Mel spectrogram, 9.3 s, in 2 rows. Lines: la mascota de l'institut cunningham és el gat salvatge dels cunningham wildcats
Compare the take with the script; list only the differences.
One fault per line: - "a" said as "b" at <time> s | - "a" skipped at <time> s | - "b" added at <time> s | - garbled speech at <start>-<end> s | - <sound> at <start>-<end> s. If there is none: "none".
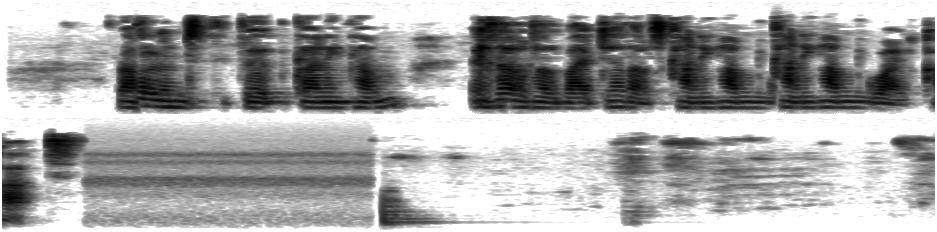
- "mascota" skipped at 0.7 s
- "gat" skipped at 2.6 s
- "cunningham" added at 3.9 s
